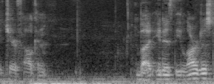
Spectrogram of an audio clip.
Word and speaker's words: gyrfalcon: maneuverability lastly we have the jeer falcon or jir falcon i don't know how other people pronounce it i say jeer falcon but it is the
